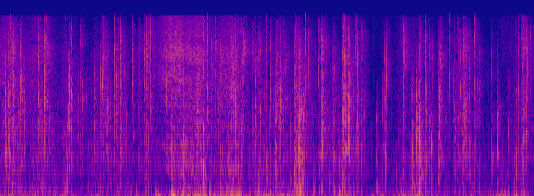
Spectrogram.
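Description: A large, clear plastic inflatable air-column cushioning sheet with hollow air-filled tubes is held in both gloved hands and squeezed, crinkled, tugged and bent. It makes a dense, continuous, bright crinkling with sharper crackles and soft low thumps of the air tubes, keeping a fairly steady level throughout.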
